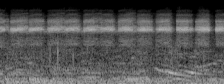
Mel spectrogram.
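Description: An insect chirping: a high, fast and even pulsing trill.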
